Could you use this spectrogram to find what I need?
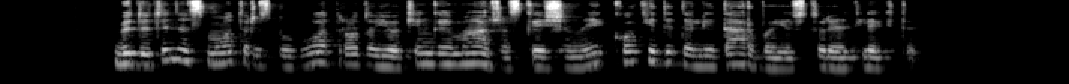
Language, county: Lithuanian, Alytus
